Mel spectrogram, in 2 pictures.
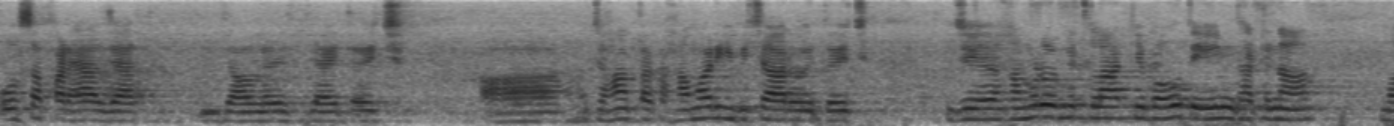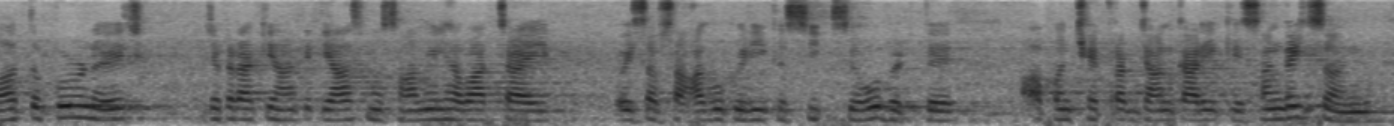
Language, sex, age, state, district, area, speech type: Maithili, female, 45-60, Bihar, Supaul, rural, spontaneous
